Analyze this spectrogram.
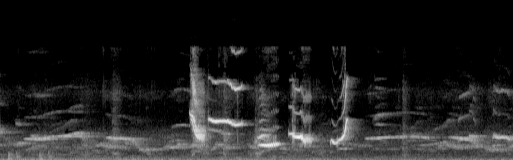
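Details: Oriental magpie-robin song used to provoke other magpie-robins into agitated singing: long thin whistled notes, then a burst of sharp varied chirps and rising whistles, fading back into sustained high whistles.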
